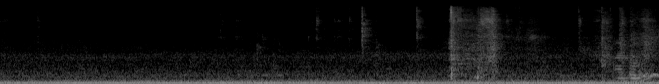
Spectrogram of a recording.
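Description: Cardboard case of trading-card boxes being opened by hand: faint scraping and handling noises, then a short, loud scrape or rip of cardboard about four and a half seconds in.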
